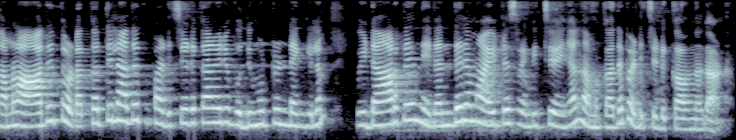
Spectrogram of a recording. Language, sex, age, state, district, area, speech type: Malayalam, female, 18-30, Kerala, Palakkad, rural, spontaneous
